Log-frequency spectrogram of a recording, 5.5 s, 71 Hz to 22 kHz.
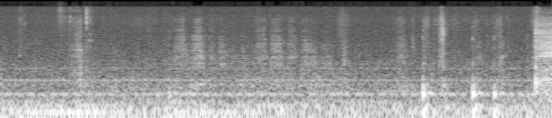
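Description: Stylus writing on a Boox Go 10.3 e-ink tablet with the ballpoint pen tool, quiet intermittent scratchy strokes and taps against a low hum, no talk.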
